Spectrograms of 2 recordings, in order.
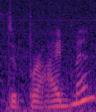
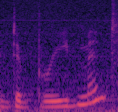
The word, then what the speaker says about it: debridement: the lag phase is debridement. Sometimes in videos you'll hear them say debridement, which is what is the pronunciation in human medicine, but veterinary medicine we universally say debridement.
